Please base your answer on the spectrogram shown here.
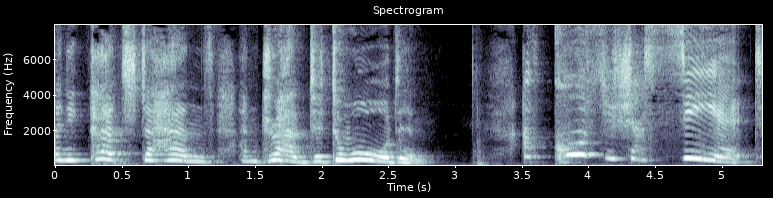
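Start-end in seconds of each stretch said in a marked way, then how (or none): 3.5-5.3 sharp, offended, indignant snap, pitched up. Reading a story, she answers a man who clutched her hands, snapping indignantly. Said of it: "she snapped indignantly".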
